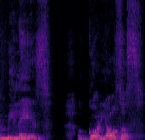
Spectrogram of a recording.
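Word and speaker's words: Miles Gloriosus: देखिए, ये जो प्ले इन्होंने लिखा था इसका प्रोनाउंसिएशन है मिलेज। ग्लोरियोसस, मिलेज ग्लोरियोसस, इसका जो प्रोनाउंसिएशन है मिलेज ग्लोरियोसस,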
